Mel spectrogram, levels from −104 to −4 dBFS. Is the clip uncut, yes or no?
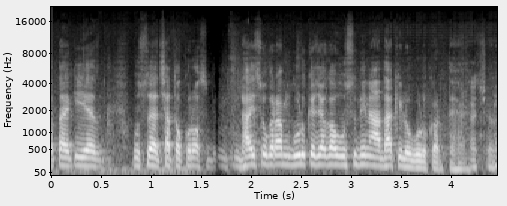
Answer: no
